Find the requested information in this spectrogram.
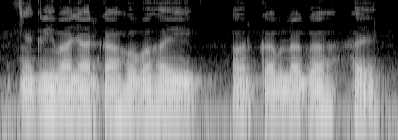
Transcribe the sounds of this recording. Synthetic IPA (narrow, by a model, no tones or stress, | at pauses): eɡɾibaːd͡ʒaːɾkaɦobəɦəi | ɔːɾkəbləɡə | həe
